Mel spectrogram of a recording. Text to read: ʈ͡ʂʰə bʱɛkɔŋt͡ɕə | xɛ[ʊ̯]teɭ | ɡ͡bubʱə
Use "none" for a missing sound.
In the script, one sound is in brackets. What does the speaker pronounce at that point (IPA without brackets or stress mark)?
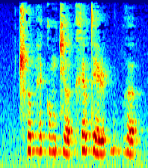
ʊ̯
